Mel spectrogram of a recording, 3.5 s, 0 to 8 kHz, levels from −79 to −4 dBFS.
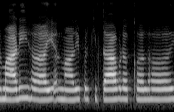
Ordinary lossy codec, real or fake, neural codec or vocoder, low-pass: none; real; none; none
